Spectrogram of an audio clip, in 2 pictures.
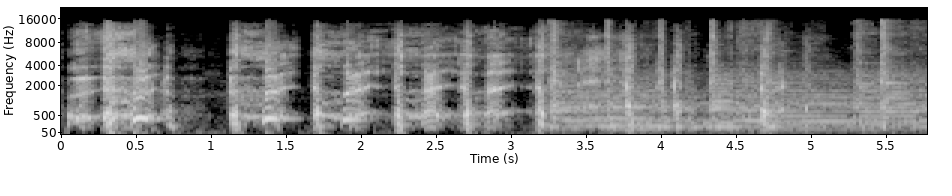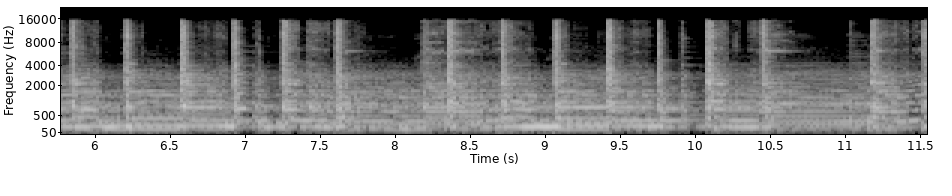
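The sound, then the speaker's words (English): A burst of harsh coughing, several rough hacks in quick succession over about three seconds, followed by music that starts up and carries on steadily. “Hold on a second, I've got a cough.”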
